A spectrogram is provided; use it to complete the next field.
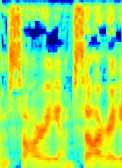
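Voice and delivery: mock trembling, shaking, quavering voice. Parent recounting son's call after crashing his car, imitating son's shaking voice. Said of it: "with his voice shaking".

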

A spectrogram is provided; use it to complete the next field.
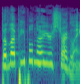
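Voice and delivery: choked-up emotional voice. Urging listeners to tell others they struggle, getting emotional. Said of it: "I'm gonna get emotional again".

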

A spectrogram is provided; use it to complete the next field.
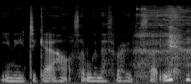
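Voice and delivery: very quiet speech. Holding a tray of tea, recalling warning her brother, retelling saying it very quietly. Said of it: "I just said very quietly".

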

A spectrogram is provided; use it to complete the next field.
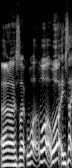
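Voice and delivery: ordinary delivery

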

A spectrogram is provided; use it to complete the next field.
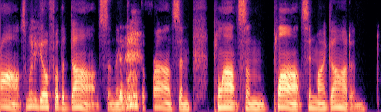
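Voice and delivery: put-on slow, refined Australian accent. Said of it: "his very posh Australian accent".

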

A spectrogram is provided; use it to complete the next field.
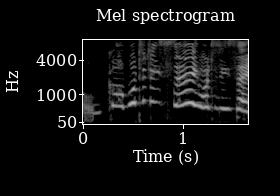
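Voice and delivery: play-acted, very high-pitched, frazzled, stressed, panicked fretting. Retelling being unable to catch a customer's order: retelling own stressed self. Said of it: "I was really getting stressed out".

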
